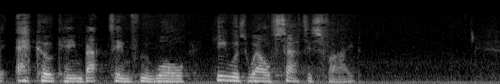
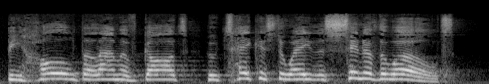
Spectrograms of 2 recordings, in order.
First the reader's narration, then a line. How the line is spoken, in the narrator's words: raised his voice, and he bellowed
